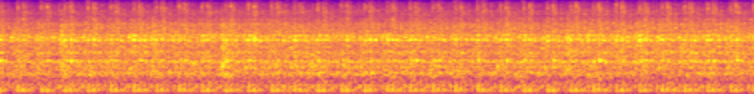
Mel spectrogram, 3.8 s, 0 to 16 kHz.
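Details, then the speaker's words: 1983 Honda Gold Wing 1100 flat-four with freshly rebuilt carburetors, throttle cables unconnected, voltmeter on the battery for a charging-system fault. It starts and settles into a steady, even idle with no knocks, misses or surging. "nice to have this little girl running young starter never saps again once in a while runs good"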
